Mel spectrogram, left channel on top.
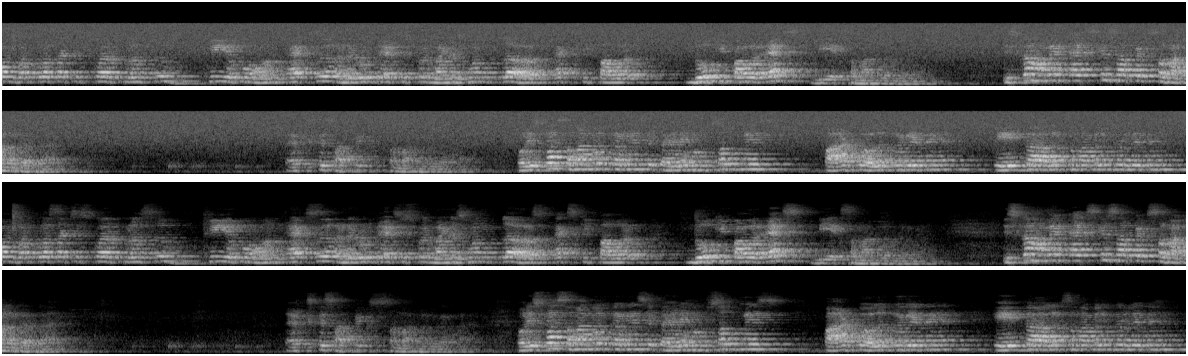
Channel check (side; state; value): left; noise; hiss, 11 dB below the sound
